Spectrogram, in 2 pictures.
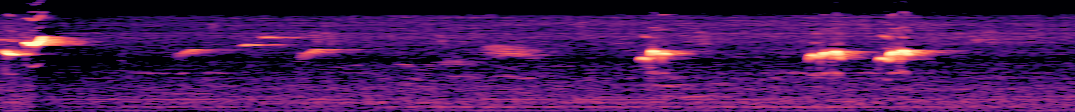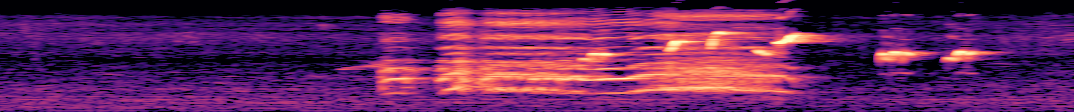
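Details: Bulbul known as kutilang emas, melodious song used as a lure: spaced pairs of short bright whistles, interrupted by a harsh noisy chattering burst, then two more whistled notes.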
